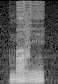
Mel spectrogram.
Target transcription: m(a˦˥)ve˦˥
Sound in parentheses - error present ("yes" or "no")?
no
